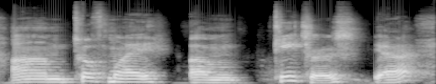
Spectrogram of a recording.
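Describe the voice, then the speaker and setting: A man speaks with an American accent. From US West Coast, Los Angeles. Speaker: guitarist. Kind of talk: casual chat. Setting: pub. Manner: halting, many fillers.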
